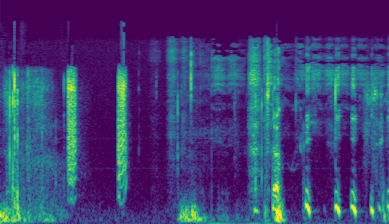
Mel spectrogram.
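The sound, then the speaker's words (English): A fart comes as two short, squeaky bursts in quick succession after a rustling opening, then people begin talking and laughing. “That was just a double squeaker.”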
